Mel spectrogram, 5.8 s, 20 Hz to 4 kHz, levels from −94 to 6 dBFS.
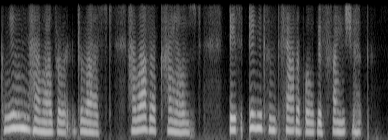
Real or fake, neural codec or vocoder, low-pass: fake; codec, 16 kHz, 0.5 kbps, FreqCodec, smaller model; 3.6 kHz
